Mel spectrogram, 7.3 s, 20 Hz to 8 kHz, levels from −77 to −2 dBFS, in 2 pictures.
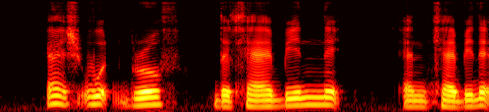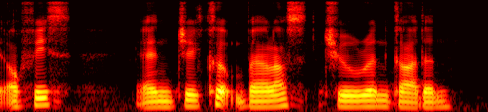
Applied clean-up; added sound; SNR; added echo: none; none; none; none.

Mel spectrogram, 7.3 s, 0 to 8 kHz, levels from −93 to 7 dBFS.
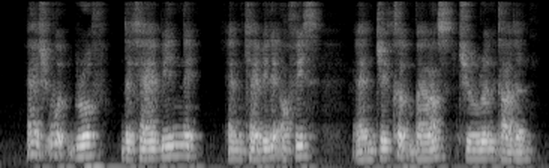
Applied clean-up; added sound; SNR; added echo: none; none; none; reverberation time 0.2 s.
